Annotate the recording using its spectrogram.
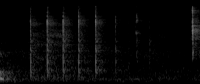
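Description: A quick run of light clicks of cutlery against a dish, about ten in a second and a half, slowing and fading away.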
